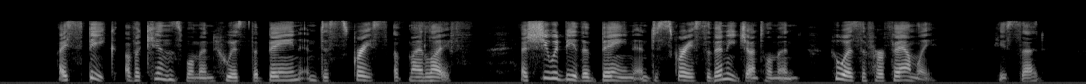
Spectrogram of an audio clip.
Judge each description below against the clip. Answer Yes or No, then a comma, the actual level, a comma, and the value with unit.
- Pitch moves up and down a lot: No, average, 3.5 semitones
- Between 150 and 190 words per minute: Yes, average, 175 wpm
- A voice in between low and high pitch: Yes, medium, 180 Hz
